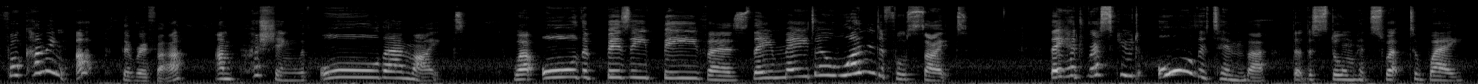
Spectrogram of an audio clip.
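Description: A young woman reading a rhyming picture book aloud to small children in an expressive storytelling manner. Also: high-pitched, slow. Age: young adult. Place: small bedroom, indoors.

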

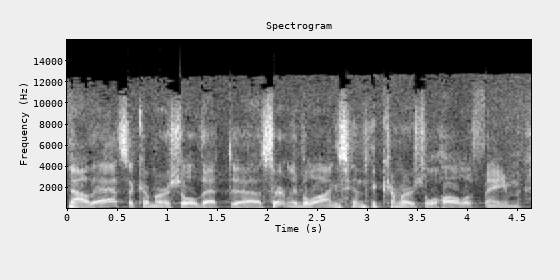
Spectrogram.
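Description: A man hosting a nostalgia program, giving halting, conversational commentary and reminiscing about vintage commercials. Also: medium pitch, lively intonation, heavy background noise.

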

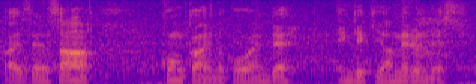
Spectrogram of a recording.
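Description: A young man played by an actor speaks politely and hesitantly, like a hapless junior in a naturalistic radio drama. There is clear background noise around his voice. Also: medium pitch, steady tone, moderate pace, lightly acted. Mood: hushed concern.

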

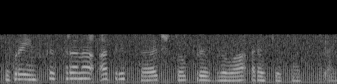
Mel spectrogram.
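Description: A woman reads scripted news at a brisk pace. Her medium-pitched voice sounds thin and narrow over shortwave. Strong hiss and rumble cover the broadcast. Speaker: news presenter. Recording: phone-like shortwave radio, loud hiss.

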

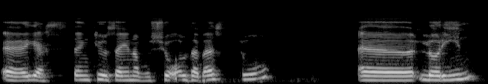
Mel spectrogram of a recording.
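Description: A woman's voice: medium pitch, measured pace, darkish tone, dry recording, lo-fi sound. A woman teaching an English class over a video call, encouraging and mixing in Arabic words. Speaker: English lecturer. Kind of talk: online class.

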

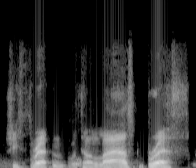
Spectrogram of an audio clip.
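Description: A man's voice: medium pitch, a little slow, breathy edge, lo-fi sound. A man playing a folksy, uneasy graveyard caretaker with a hesitant, rustic manner in an old-time radio drama. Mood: ominous, folksy.

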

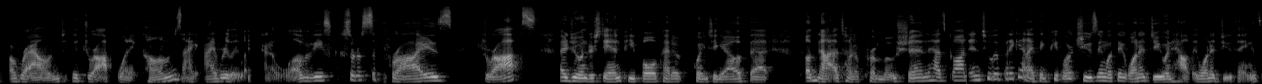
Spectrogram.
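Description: A woman in her thirties hosting a music reaction channel, musing casually and thinking aloud with small restarts, recorded in a small room. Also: low-pitched. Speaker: K-pop reaction channel host. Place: small room with lit shelves of collectibles. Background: faint music video audio.

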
